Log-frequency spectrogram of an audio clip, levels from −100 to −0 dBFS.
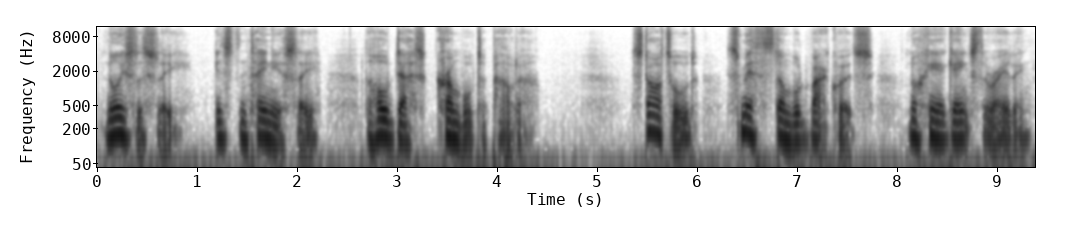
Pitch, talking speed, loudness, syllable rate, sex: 135 Hz, 100 wpm, -20 LUFS, 4.6 syllables/s, male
